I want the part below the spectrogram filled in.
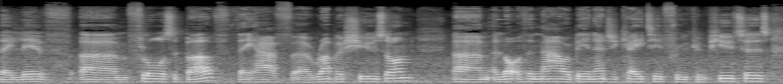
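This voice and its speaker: A man at medium pitch and a moderate pace, with noticeable background noise. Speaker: podcast host. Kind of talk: casual chat. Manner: upbeat, humorous, animated.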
